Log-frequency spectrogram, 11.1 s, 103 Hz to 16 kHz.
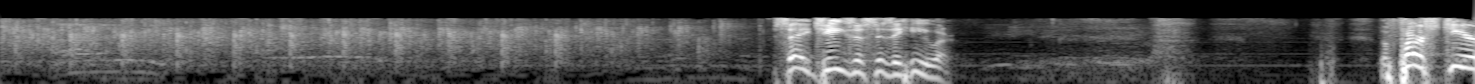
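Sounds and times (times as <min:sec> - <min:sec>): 
crowd clapping hands: 0:00.0 - 0:06.1
faint low hum: 0:00.0 - 0:11.0
speech: 0:05.9 - 0:07.2, 0:10.4 - 0:11.0.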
